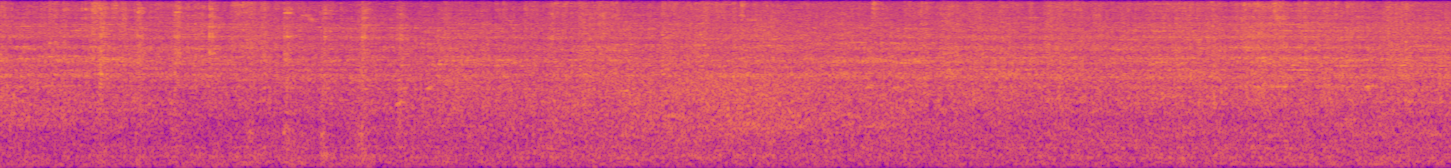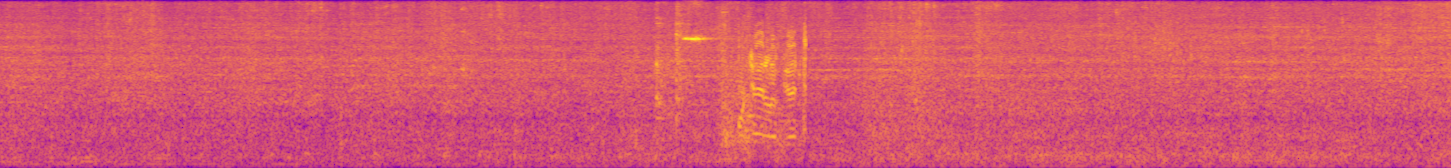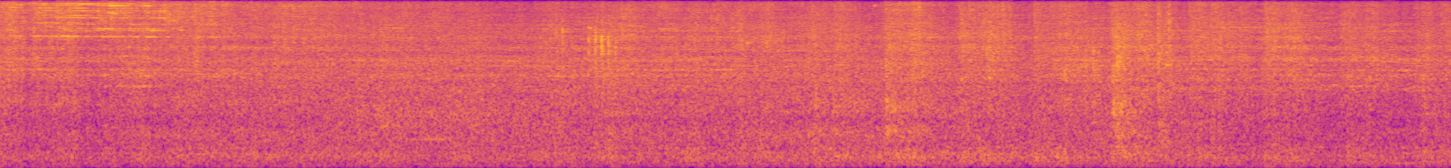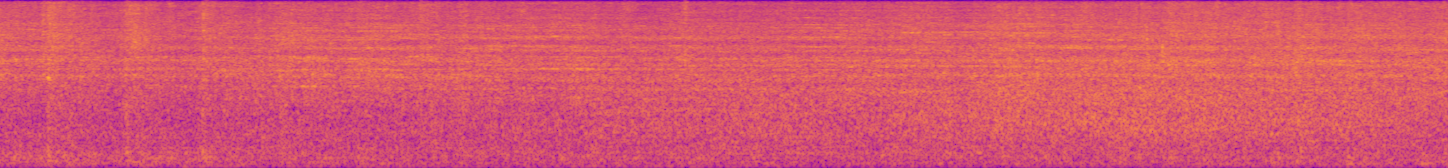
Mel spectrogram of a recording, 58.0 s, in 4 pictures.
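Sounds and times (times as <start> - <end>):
train wheels rumbling on rails: 0.0 - 58.0
wheels clacking over rail joints: 0.4 - 28.6, 30.9 - 50.6
high-pitched wheel squeal: 21.2 - 21.7, 28.2 - 33.6.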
